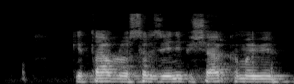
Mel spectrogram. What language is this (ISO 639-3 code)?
pus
